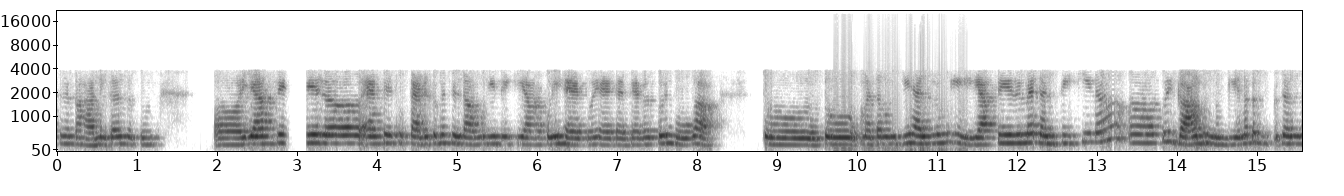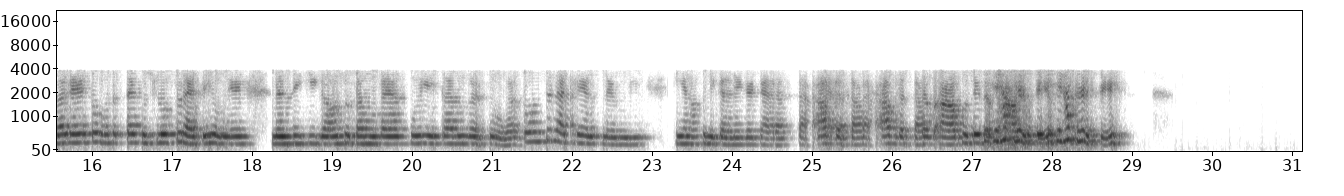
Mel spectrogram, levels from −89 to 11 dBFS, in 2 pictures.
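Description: Throughout the speech, the G.723.1 codec leaves the audio muffled and hoarse, with smeared consonants; its heavy damage suggests a bitrate around 6 kbit/s. On a spectrogram, nothing appears above 4 kHz, and the formant bands look coarse and blocky in 30 ms steps.

From 5.93 to 6.01 s, and again from 13.19 to 13.26 s, VoIP packet loss concealed by the speech codec stretches the sound into a brief buzzy tone that fades. Each gap is consistent with a single lost 30 ms frame. The spectrogram shows smeared, repeated harmonics and a waveform dip that recovers slowly.

Between 9.71 and 11.39 s, a filter restarted on every block produces a regular 100 Hz buzz that rises and falls with the speech level. Each block starts from silence with a small transient every 10 ms, visible as evenly spaced vertical lines on a spectrogram and repeating spikes in the waveform.

From 25.08 s to the end, a doubled audio track places a second full-band copy about as loud as the original and trailing by roughly 0.7 s. 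This copy is most likely a second capture through a slower path. The spectrogram shows each syllable's pattern repeated, shifted, dry and without decay.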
